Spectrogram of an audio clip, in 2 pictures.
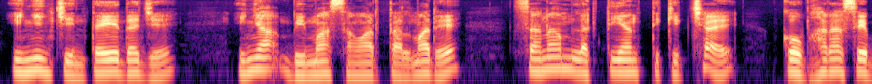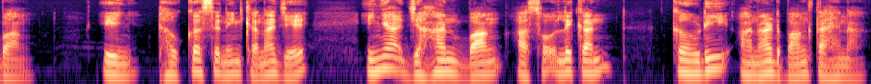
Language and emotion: Santali, fearful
